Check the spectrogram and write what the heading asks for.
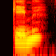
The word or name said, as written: GEMMERNES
